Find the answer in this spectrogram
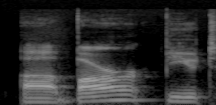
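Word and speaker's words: barbute: Let's wear the bar boot helm. Am I pronouncing that right? Bar boot? Bar Butte Helm. Yes.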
